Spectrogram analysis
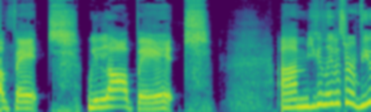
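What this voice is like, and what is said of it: Usual voice. Nothing is said of it.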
